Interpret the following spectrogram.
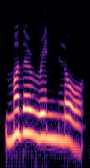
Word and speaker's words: mother-in-law: end in are however when we add the word in-law to them you will suddenly hear that we pronounce the r again listen motherinlaw father-in-law daughter-in-law and the r appears again in the pronunciation because it helps us say it quickly without pausing mother-in-law father-in-law daughter-in-law if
